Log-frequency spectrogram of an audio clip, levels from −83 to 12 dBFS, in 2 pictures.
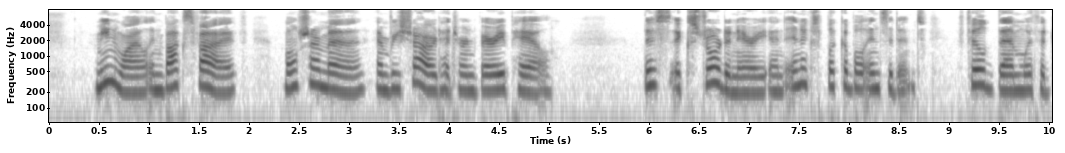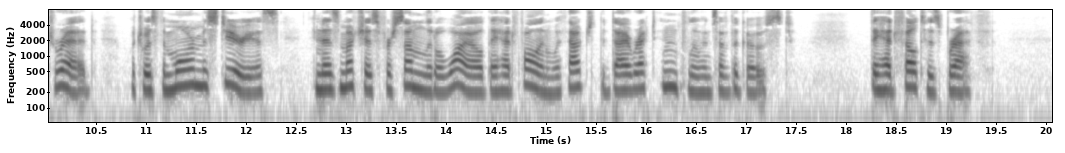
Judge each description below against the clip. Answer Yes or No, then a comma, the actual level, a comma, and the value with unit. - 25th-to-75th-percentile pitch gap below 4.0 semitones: Yes, average, 3.2 semitones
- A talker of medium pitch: No, high, 230 Hz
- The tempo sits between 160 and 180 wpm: No, average, 140 wpm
